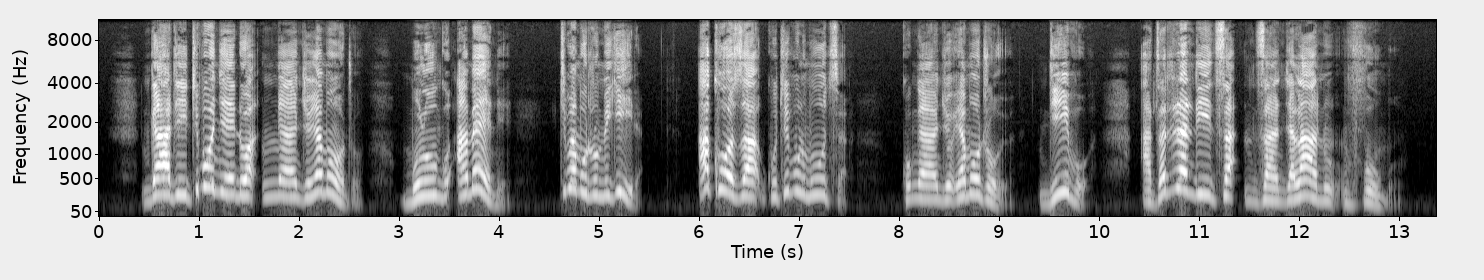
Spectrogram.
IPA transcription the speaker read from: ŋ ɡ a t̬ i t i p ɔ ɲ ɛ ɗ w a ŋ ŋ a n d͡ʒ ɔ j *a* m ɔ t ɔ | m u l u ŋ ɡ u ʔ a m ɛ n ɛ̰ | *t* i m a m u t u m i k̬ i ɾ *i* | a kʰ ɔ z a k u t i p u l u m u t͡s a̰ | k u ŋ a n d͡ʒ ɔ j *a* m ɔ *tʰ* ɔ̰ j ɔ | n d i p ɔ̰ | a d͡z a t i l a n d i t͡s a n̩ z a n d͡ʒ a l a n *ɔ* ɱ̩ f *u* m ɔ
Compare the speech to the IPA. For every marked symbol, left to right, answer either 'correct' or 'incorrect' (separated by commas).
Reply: correct, correct, incorrect, correct, incorrect, incorrect, incorrect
